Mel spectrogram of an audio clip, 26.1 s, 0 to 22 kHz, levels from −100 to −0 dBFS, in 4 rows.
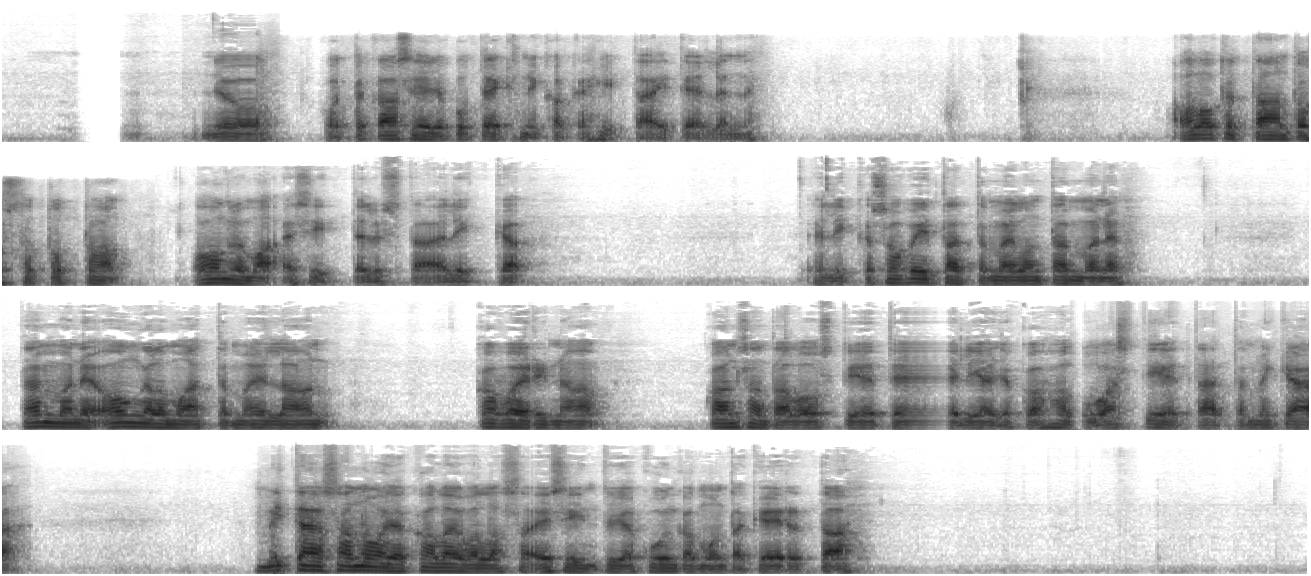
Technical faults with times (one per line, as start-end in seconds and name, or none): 0.37-0.63 call audio freeze
0.90-0.93 skip ahead
1.13-1.96 jitter buffer slow-down
1.21-1.30 burst of packet loss
1.29-9.09 call bitrate drop
6.99-10.45 jitter buffer speed-up
17.60-17.83 call audio freeze
18.42-18.51 burst of packet loss
18.46-23.87 call bitrate drop
20.05-20.63 jitter buffer speed-up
